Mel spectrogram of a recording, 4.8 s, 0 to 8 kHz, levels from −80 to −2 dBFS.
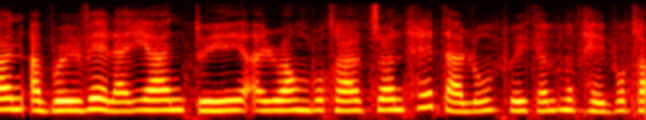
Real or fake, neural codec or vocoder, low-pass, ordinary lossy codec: fake; codec, 16 kHz in and 24 kHz out, 0.9 kbps, LongCat-Audio-Codec, four codebook decoder; 7.2 kHz; none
